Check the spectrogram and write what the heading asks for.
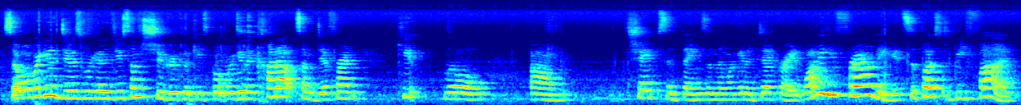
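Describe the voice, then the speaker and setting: A woman's voice: on the high side, fairly quick, a little mellow. A woman hosting a home cooking demonstration in her kitchen, chatty and giggly as she walks through each step. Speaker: cooking show host. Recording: echoey kitchen, distant mic, faint noise.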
